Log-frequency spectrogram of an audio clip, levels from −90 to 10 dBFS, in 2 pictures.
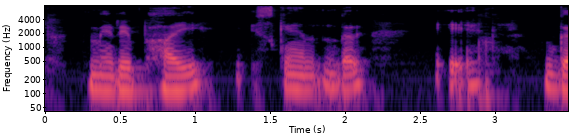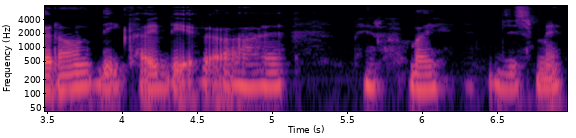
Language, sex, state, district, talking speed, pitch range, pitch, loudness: Hindi, male, Rajasthan, Nagaur, 105 wpm, 125-150 Hz, 140 Hz, -34 LUFS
